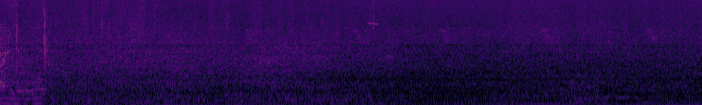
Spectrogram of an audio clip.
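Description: A paintbrush swishes softly against a wooden door.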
